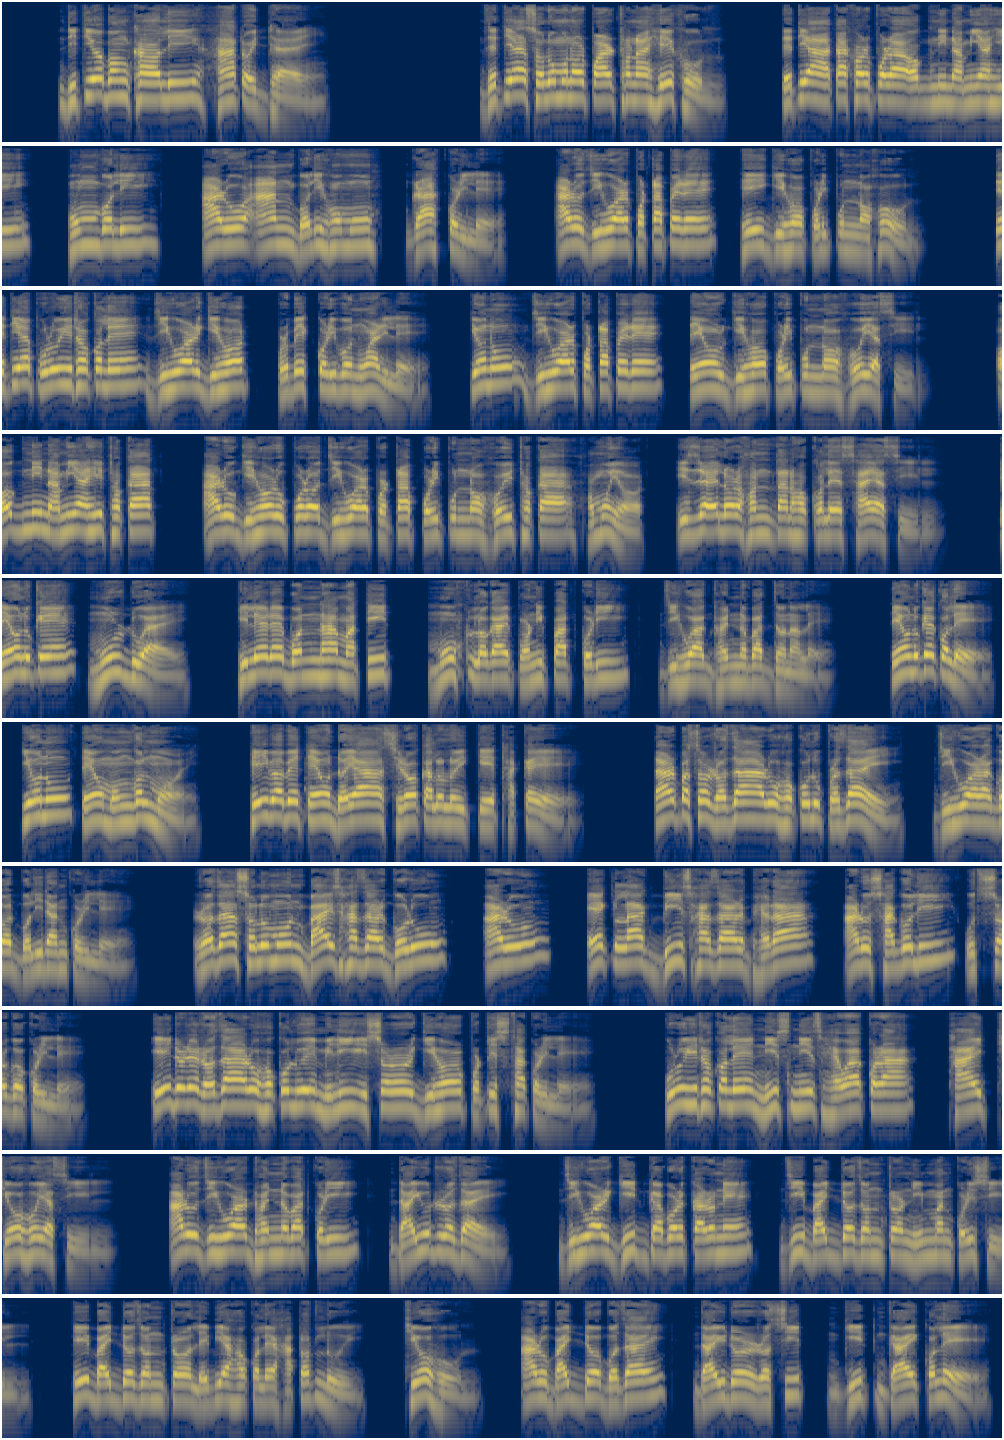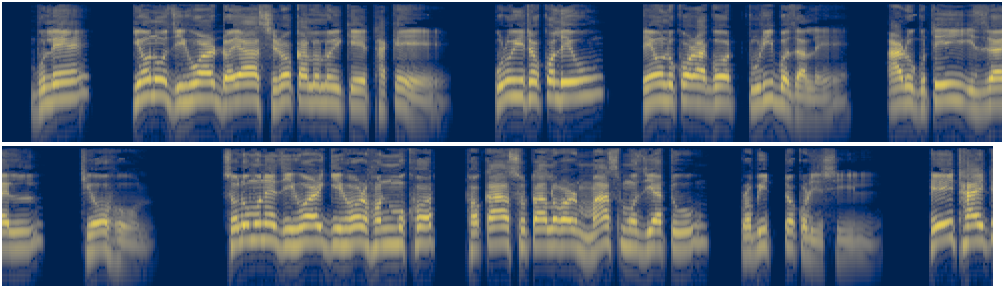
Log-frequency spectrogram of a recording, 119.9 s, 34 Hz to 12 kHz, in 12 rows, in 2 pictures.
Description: Assamese Audio Bible - 2-Chronicles 1 in Alep bible version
